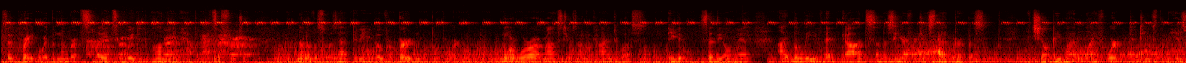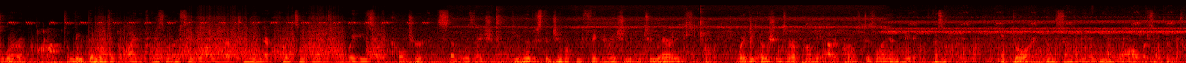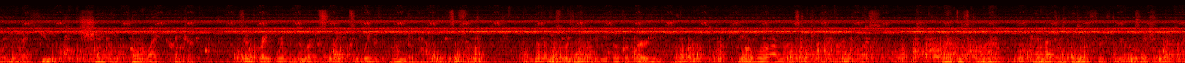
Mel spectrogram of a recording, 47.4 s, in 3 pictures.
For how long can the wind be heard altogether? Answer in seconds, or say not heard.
47 s.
